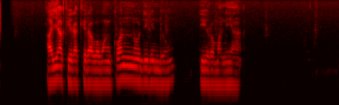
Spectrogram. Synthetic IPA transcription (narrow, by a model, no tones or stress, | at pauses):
ajakiɾakiɾawawaŋkɔnːudilinduŋ | diɾomania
